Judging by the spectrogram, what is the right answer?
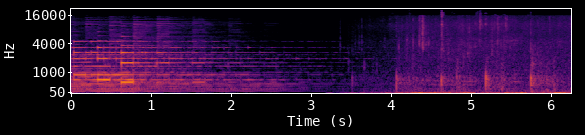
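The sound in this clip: Footsteps walking past an EV charger development and testing lab: a fading tonal hum gives way to a steady series of soft, evenly spaced steps.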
